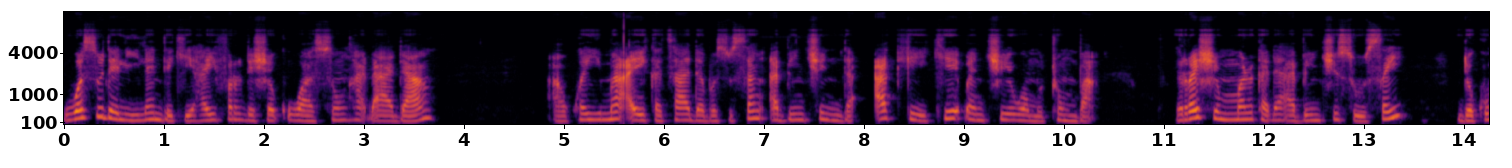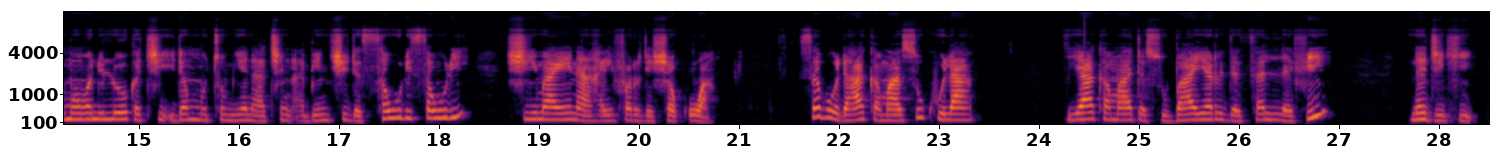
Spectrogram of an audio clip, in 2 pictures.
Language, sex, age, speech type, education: Hausa, female, 30-45, spontaneous, tertiary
